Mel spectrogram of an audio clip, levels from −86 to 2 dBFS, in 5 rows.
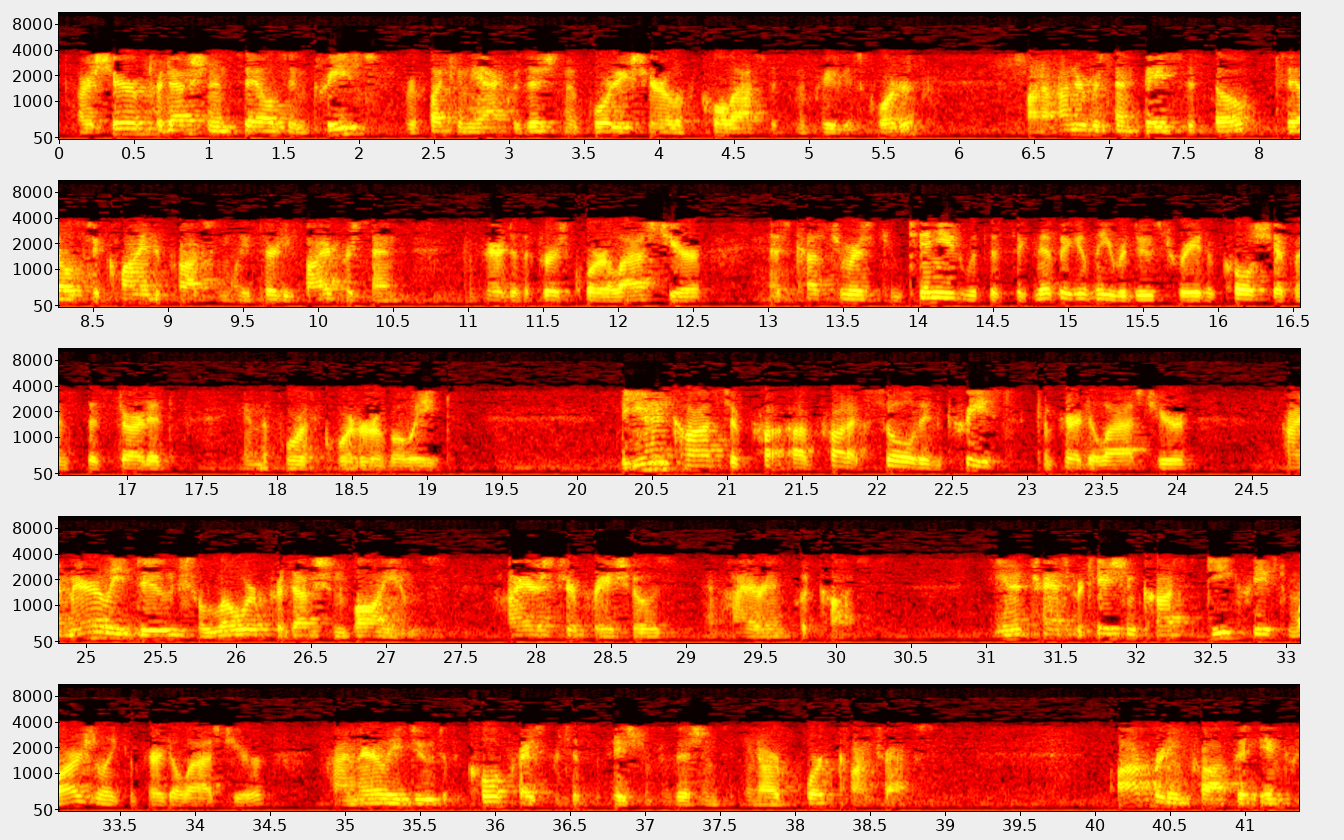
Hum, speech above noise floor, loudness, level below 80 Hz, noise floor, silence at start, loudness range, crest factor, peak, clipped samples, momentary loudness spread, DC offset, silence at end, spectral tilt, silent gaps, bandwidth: none; 23 dB; -18 LUFS; -60 dBFS; -42 dBFS; 0 s; 3 LU; 18 dB; -2 dBFS; under 0.1%; 14 LU; 0.4%; 0 s; -5 dB/octave; none; 10 kHz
